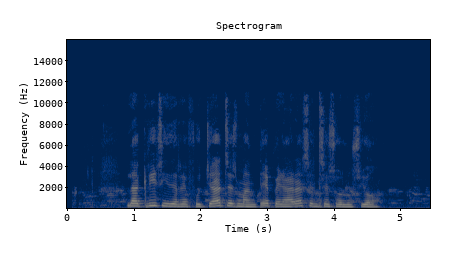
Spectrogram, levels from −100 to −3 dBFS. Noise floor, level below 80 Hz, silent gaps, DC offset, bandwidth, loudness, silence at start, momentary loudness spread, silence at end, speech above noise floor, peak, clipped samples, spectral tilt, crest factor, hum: -79 dBFS; -84 dBFS; none; under 0.1%; 11 kHz; -53 LUFS; 0.35 s; 5 LU; 0.2 s; 27 dB; -36 dBFS; under 0.1%; -5 dB/octave; 18 dB; none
